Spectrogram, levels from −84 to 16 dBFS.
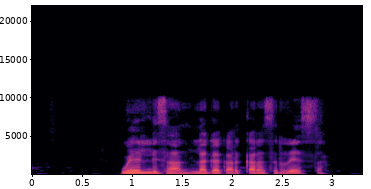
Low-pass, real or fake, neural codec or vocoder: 9.9 kHz; fake; codec, 24 kHz, 3.1 kbps, DualCodec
